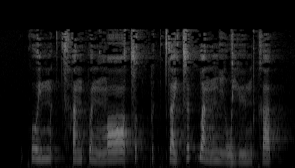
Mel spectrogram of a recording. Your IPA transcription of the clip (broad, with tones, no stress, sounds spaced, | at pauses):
kʷ ɐ˧ j m ɪ˨ k̚ t͡sʰ ɐ˨˥ n p ɵ˨˩ n ŋ ɔː˧ t͡s ʊ˥ k̚ p ɪ˨˥ k̚ t͡s ɐ˧ j t͡s ɵ˥ t̚ w ɐ˨˧ n ŋ iː˨˩ w j yː˨ m k ɐ˨ k̚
